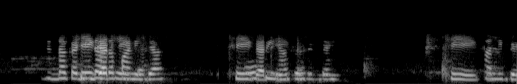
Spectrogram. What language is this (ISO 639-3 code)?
pan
